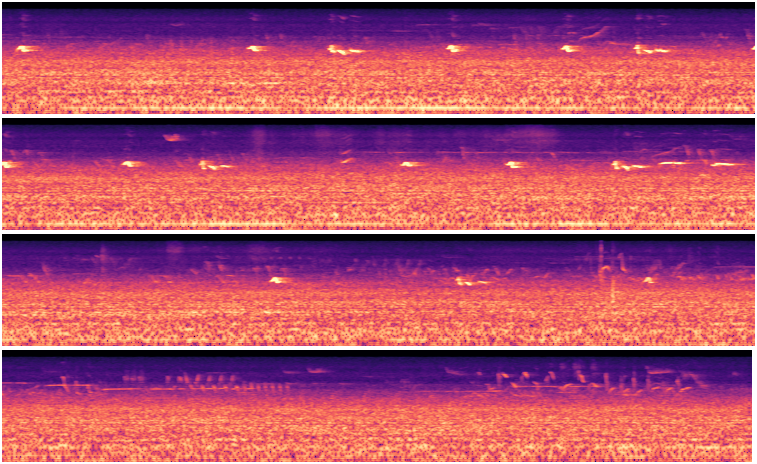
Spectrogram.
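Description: A bird calling with short, sharp chirps repeated about once a second, over steady outdoor background noise. The chirps stop about two-thirds of the way in, and fainter, higher calls follow.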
